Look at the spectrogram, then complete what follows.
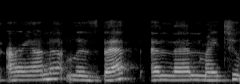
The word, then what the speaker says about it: Ariana: No, Ariana with A-R-I. Ariana? Yep, without the D. Oh, you don't pronounce the A?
